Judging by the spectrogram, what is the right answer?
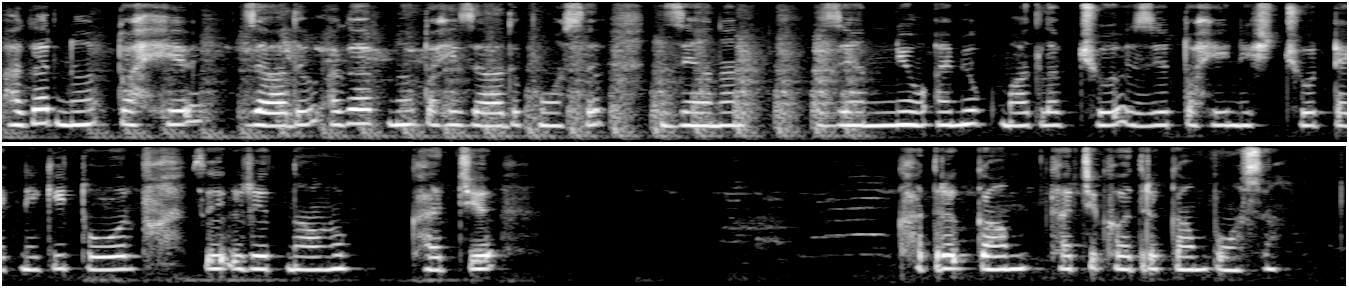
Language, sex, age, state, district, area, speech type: Kashmiri, female, 18-30, Jammu and Kashmir, Anantnag, rural, read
